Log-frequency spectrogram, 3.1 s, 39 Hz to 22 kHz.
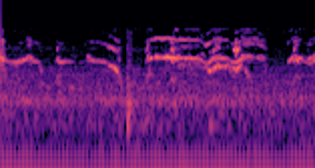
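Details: Peregrine falcon at a nest in Koszalin on 19 May 2022, during feeding; thin wavering whistled calls rising and falling, in short bursts with a faint steady hum behind.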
